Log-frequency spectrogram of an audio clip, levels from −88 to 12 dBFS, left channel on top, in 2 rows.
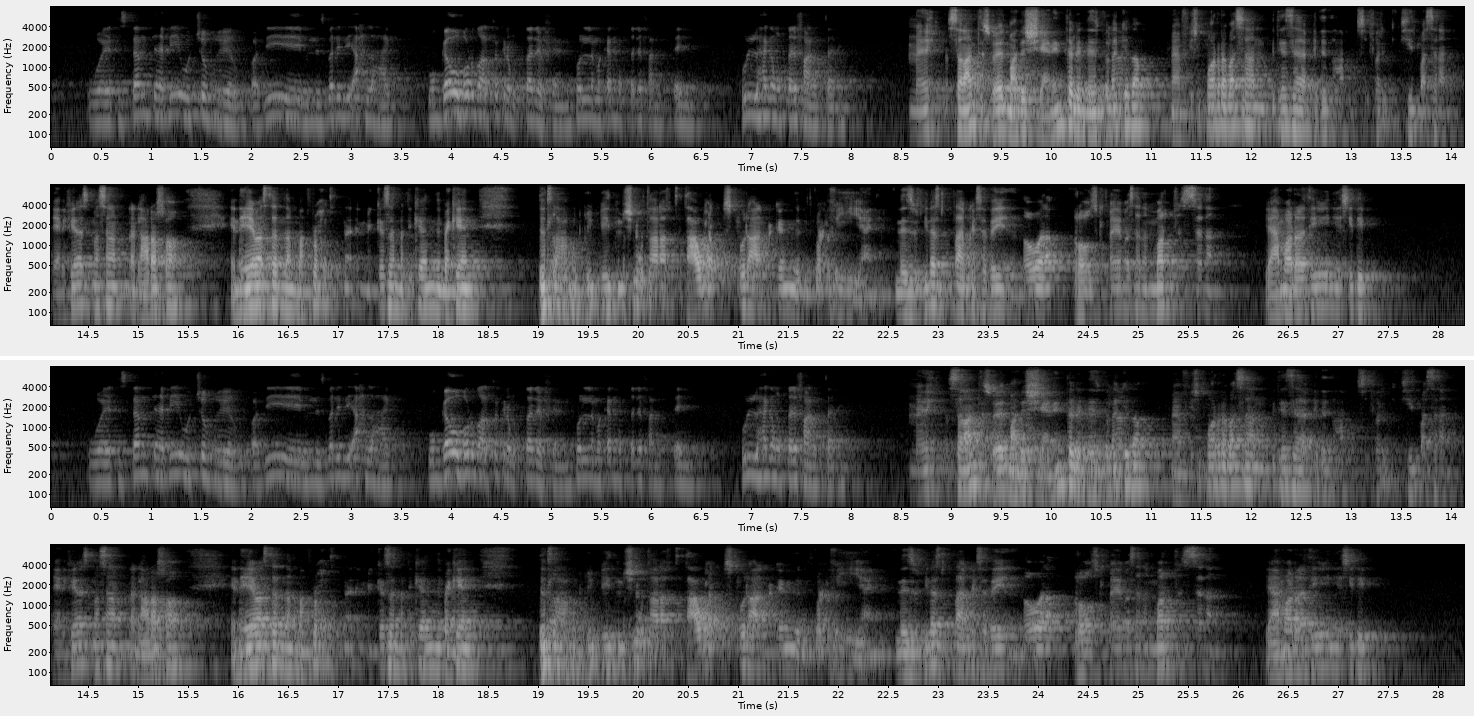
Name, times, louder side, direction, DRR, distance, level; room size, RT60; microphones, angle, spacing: voice 1, 0.4-3.4 3.8-6.4 6.9-7.9 10.7-10.8 19.1-19.3, equal, 5° left, 6 dB, 0.4 m, -40 dB
voice 2, 8.6-10.9 11.2-18.7 19.0-25.8 26.3-27.3, left 5 dB, 80° left, 9 dB, 0.5 m, -31 dB
9.3 x 4.5 x 3.8 m, 1.0 s
head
